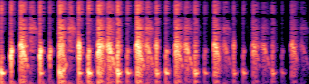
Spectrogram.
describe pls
camel loop
percussion loop processed with camel phat
drums, hard, processed, percussion, rhythm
